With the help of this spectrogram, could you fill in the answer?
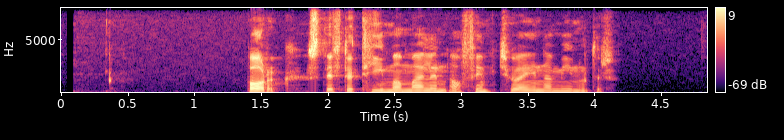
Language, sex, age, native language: Icelandic, male, 30-39, Icelandic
